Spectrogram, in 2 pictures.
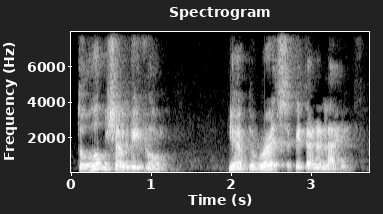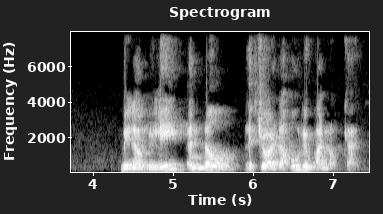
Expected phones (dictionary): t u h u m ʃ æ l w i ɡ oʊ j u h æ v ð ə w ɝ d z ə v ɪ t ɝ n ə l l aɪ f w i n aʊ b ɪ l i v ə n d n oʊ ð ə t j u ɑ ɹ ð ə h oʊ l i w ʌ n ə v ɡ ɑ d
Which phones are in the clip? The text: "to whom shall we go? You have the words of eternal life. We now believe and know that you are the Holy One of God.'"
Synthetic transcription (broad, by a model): t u h u m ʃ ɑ l w i ɡ oʊ j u h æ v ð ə w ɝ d s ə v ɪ t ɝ n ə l l aɪ f w i n aʊ b ɪ l i v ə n n oʊ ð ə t j u ɑ ɹ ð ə h oʊ l i w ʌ n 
